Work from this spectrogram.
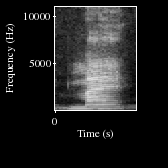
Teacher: So start with the mid-level tone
